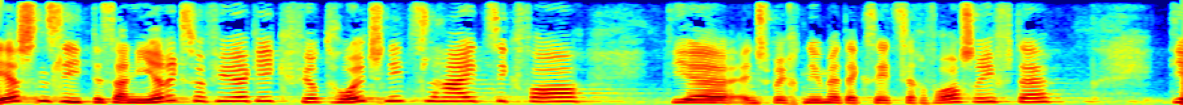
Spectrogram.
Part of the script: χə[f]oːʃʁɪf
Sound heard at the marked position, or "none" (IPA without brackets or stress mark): f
